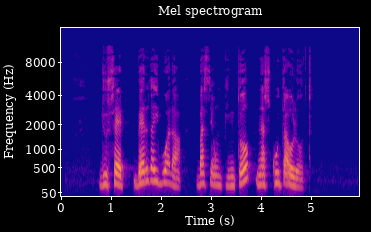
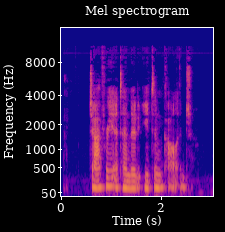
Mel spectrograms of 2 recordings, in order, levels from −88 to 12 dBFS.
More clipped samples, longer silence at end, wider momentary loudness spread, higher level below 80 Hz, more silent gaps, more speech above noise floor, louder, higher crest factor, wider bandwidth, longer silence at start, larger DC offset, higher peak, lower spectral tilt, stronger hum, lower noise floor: neither; first, 1.1 s vs 0.45 s; first, 14 LU vs 10 LU; second, -78 dBFS vs -56 dBFS; neither; first, 55 dB vs 37 dB; about the same, -25 LUFS vs -24 LUFS; about the same, 20 dB vs 24 dB; about the same, 11.5 kHz vs 11.5 kHz; first, 0.8 s vs 0.6 s; neither; about the same, -4 dBFS vs -2 dBFS; first, -6.5 dB/octave vs -4.5 dB/octave; neither; first, -79 dBFS vs -60 dBFS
